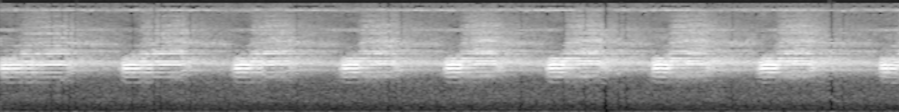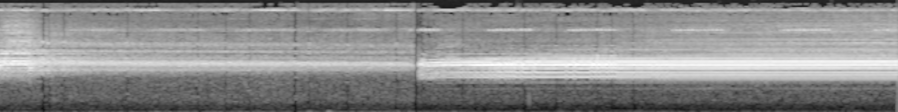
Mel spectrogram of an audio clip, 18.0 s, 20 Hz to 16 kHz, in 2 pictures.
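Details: Tosena albata cicada calling in rhythmic pulsed phrases, about one every 1.2 seconds for nine seconds, then switching to a loud, unbroken buzzing drone after a brief cut.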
